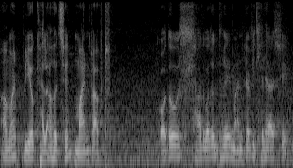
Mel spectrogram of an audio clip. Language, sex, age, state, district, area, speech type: Bengali, male, 18-30, West Bengal, Kolkata, urban, spontaneous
